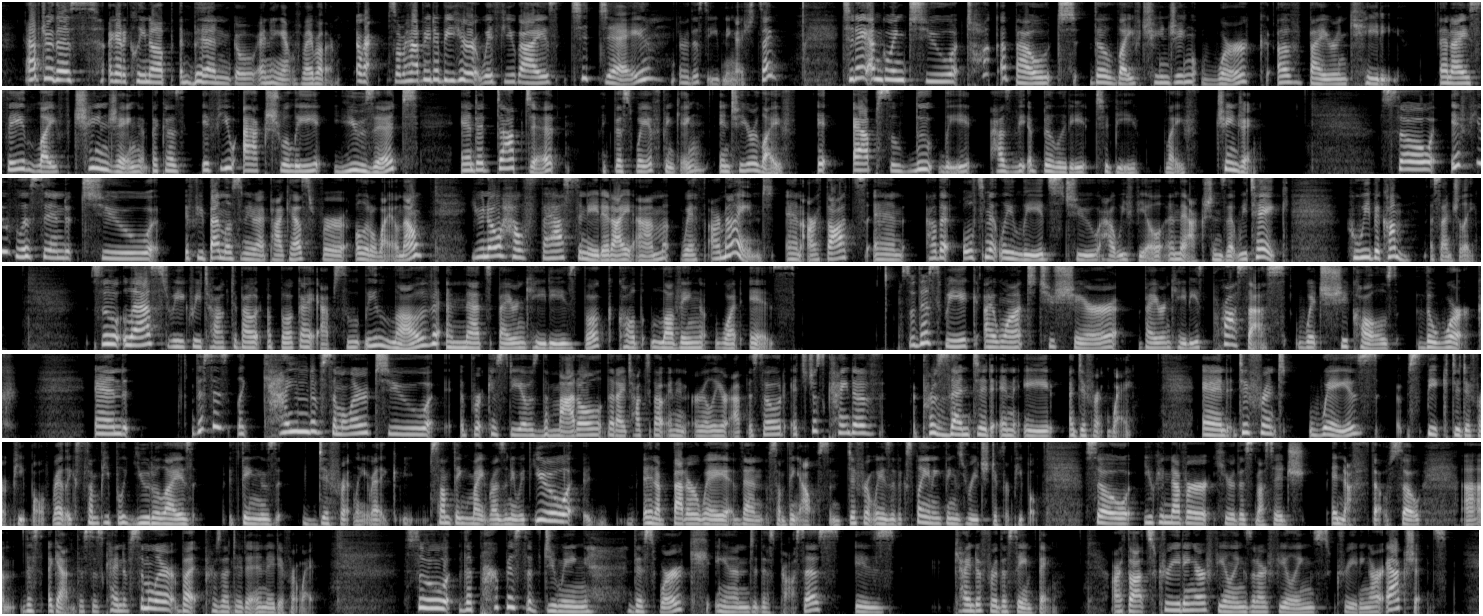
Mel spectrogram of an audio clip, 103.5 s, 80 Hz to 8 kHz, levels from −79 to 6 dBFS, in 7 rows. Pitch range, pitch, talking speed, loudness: 175-245 Hz, 200 Hz, 160 wpm, -20 LUFS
